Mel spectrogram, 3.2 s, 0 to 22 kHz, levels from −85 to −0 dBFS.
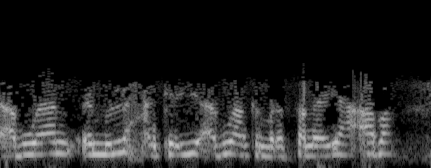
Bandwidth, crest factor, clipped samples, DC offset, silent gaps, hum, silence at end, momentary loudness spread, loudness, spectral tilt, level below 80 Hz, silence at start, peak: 4.7 kHz; 14 dB; under 0.1%; under 0.1%; none; none; 0 s; 3 LU; -28 LUFS; -4 dB/octave; -68 dBFS; 0 s; -14 dBFS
